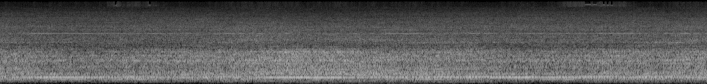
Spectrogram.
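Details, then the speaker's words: 1997 Hoover Futura (Dimension) U5213-930 upright vacuum after repairs (replaced damaged fan, broken wheel axle, worn brush roll); loud steady high-pitched motor roar at one even pitch, no surging or rattle, running normally. "let's go ahead and turn this cleaner on and demo it for you guys so you can hear it and all it's screaming overly loud hoover glory"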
